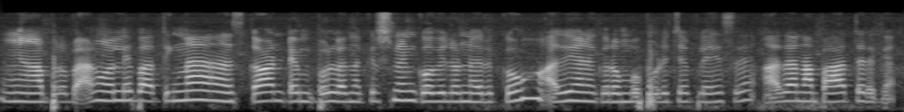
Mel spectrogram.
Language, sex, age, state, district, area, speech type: Tamil, female, 60+, Tamil Nadu, Sivaganga, rural, spontaneous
